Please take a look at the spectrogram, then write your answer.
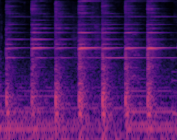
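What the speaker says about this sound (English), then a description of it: "Should I use a lot of force with the hammer or?" A hammer strikes metal to shape a screwdriver, with seven evenly spaced, ringing blows at a steady rhythm, close by and without talk.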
